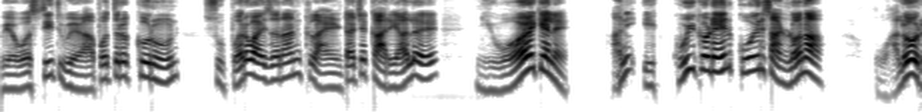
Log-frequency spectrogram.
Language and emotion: Goan Konkani, happy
